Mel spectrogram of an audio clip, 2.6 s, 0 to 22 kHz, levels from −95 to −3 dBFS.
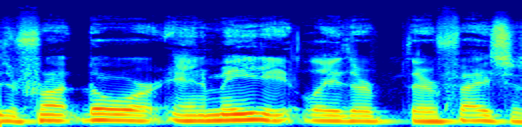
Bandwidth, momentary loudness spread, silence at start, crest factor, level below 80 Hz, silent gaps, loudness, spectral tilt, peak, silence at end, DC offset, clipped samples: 13 kHz; 7 LU; 0 s; 14 dB; -74 dBFS; none; -27 LUFS; -7 dB/octave; -12 dBFS; 0 s; under 0.1%; under 0.1%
